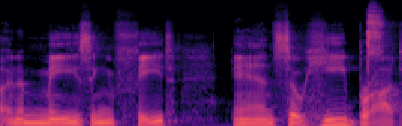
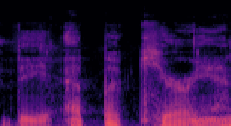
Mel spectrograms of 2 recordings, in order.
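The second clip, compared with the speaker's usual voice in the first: low, slow, drawn-out announcer read; 8 semitones lower, 4 dB quieter, slower than usual. Shown as a demonstration. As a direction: stretch the name out like a promo. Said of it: "that's too slow".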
